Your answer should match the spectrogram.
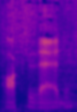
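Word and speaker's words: OXZ: Before that, we heard Oxzed, that's spelled O-X-Z, I just found out it's pronounced Oxzed, with their track Angel, all-girl group out of Osaka that came out in 1981.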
